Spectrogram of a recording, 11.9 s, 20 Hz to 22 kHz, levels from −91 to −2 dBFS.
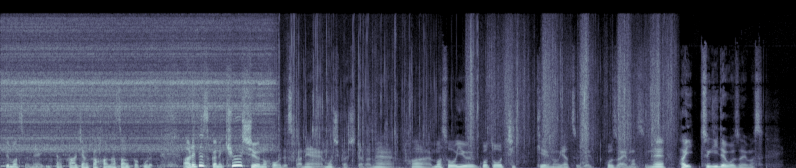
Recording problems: household noises; loud; until 6.5 s; 5 dB below the speech
footsteps; noticeable; from 7 to 10 s; peak 6 dB below the speech

